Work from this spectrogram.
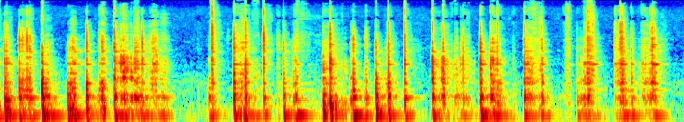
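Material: Goatskin.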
